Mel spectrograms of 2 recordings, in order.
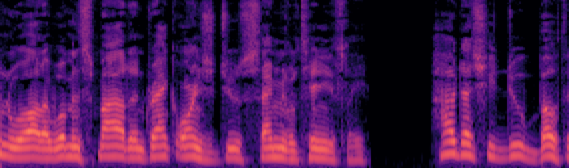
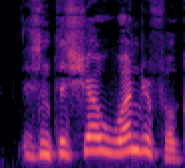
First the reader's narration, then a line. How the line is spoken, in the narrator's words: cried Mildred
